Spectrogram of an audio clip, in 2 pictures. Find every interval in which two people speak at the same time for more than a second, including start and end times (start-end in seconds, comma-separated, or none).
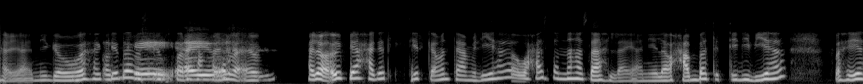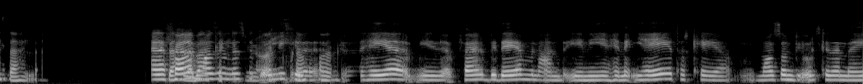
1.0-2.3, 10.3-12.1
